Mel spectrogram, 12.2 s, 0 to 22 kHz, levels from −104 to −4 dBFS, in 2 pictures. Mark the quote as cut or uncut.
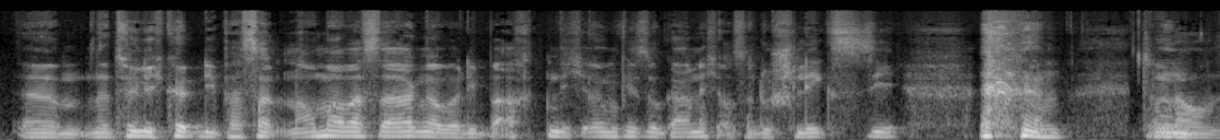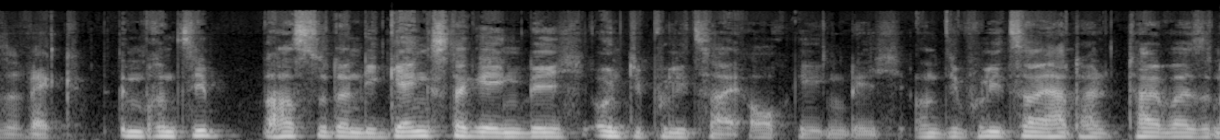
cut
